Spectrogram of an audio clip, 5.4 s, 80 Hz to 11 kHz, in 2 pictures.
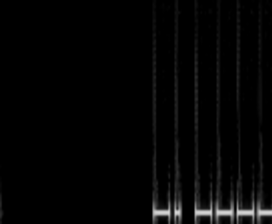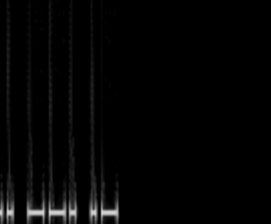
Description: Morse code, heard as a keyed tone, about 22 wpm, 700 Hz. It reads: N9GA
